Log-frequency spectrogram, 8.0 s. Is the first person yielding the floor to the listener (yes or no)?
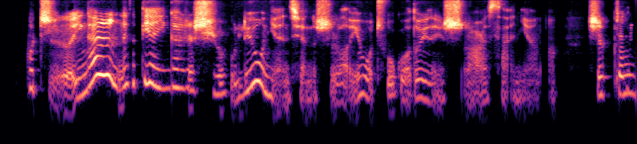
no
